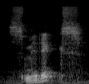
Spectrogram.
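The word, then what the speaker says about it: Smithwick's: about this particular beer smiix is how it's pronounced really they should smell it they should spell it different though smiix all right uh apparently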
